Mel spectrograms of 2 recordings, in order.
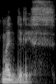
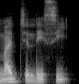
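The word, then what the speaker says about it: مجلس: enak ya daripada majel majelis gitu kan. Nah, makanya terbawa itu di teks ini tadi antum bacanya kafaratul majelis dipanjangkan ya padahal itu kurang pas. Yang benar kafaratul majlisi atau majelis.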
